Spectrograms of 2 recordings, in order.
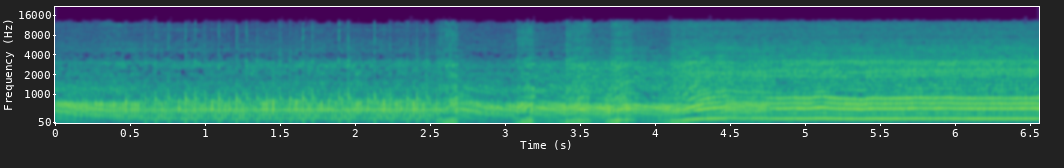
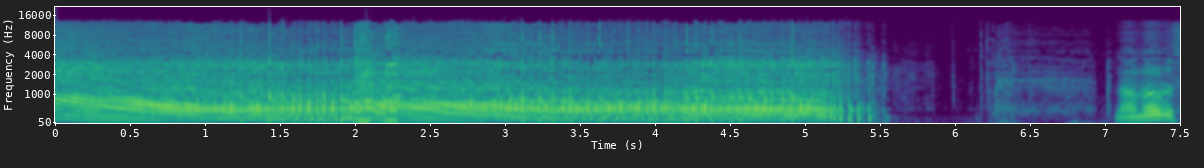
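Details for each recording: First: Ported Stihl MS461 chainsaw, not yet broken in and deliberately tuned a little rich, in its first cuts. Blubbery, uneven burble entering and exiting the wood, then the pitch sweeps to a clean scream. The rev limiter makes it sound four-stroking; rich carb tune. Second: Ported Stihl MS461 chainsaw with rev-limited coil, cutting: high revs bog slightly entering wood, burble unevenly exiting; normal four-stroking off load from well-tuned carburettor.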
